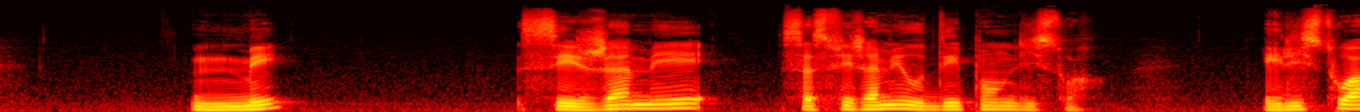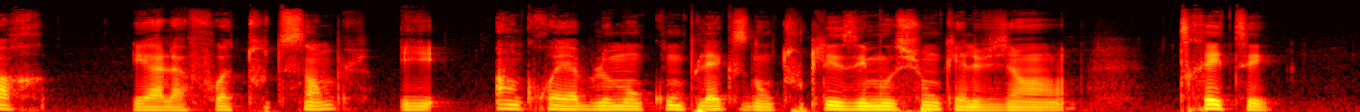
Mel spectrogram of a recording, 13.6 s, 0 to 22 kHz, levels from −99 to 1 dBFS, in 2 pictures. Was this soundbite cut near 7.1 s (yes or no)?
no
